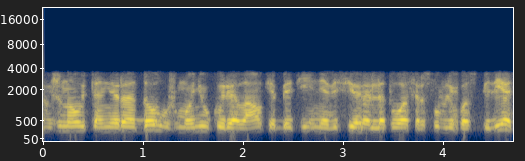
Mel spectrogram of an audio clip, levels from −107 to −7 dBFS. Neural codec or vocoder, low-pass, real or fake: none; 3.6 kHz; real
